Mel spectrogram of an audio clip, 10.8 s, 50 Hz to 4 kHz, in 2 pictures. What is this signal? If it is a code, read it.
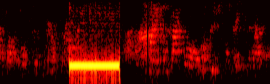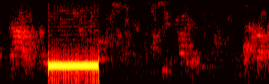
Ringback tone (Europe, 425 Hz), with speech.
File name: out- -2016- - - .14968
